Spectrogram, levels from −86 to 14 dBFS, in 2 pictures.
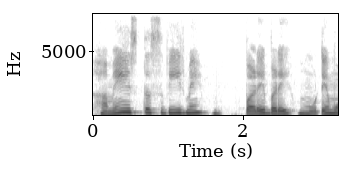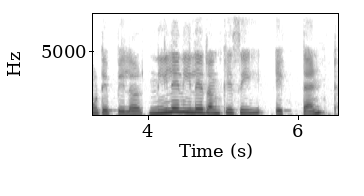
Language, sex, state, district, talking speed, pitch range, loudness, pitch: Hindi, female, Bihar, Jahanabad, 135 wpm, 200-260 Hz, -22 LUFS, 230 Hz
